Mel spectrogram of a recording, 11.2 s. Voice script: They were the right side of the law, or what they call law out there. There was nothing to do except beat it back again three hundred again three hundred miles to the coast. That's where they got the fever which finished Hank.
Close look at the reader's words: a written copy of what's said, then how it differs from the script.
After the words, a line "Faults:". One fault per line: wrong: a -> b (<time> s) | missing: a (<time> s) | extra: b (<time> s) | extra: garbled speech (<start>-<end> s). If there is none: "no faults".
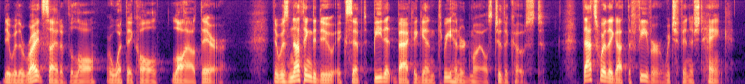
They were the right side of the law, or what they call law out there. There was nothing to do except beat it back again three hundred miles to the coast. That's where they got the fever which finished Hank.
Faults:
missing: again three hundred (7.0 s)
